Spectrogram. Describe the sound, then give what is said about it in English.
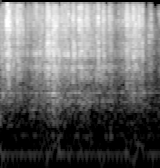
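Steady crinkling and rustling of paper, continuous for a couple of seconds as a homemade brown paper package tied with brown string, holding butter with dulse seaweed, is handled and opened, with no voices. “Here's one I made earlier in a perfect little brown paper pack. So this tied up with brown string.”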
